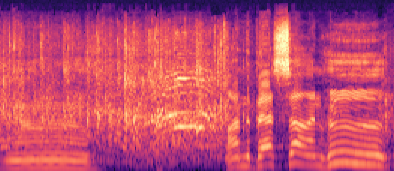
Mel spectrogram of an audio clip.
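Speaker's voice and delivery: comic hummed gloating, lilting upward; drawn-out hums round a silly boast; mock self-congratulation. Storyteller after standing up to dad, mock smug. Mimics self-satisfied, torn humming.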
